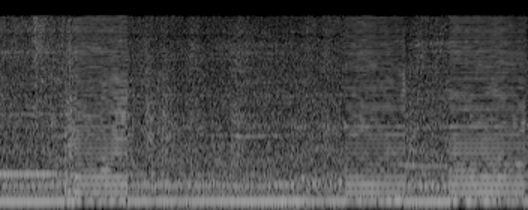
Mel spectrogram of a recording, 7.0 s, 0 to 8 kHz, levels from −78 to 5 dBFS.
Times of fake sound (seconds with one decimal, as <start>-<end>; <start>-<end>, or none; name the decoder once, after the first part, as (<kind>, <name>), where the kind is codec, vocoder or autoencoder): 1.0-1.7 (vocoder, HiFi-GAN); 4.6-5.4; 6.0-7.0

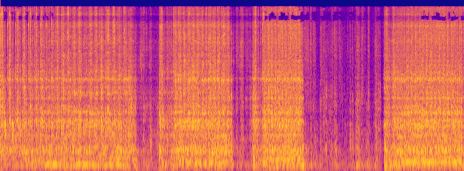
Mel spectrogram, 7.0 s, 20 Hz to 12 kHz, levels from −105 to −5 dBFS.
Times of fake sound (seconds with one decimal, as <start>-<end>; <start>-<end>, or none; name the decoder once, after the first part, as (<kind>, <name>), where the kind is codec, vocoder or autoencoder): 0.8-3.9 (codec, SNAC); 5.7-6.3

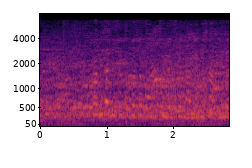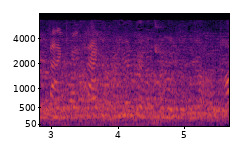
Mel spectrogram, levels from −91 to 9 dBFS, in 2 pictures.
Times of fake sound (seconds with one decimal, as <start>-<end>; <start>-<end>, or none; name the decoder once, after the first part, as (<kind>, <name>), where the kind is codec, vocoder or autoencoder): none

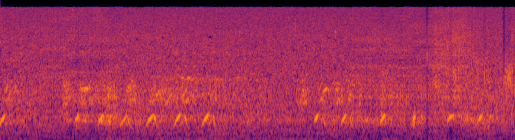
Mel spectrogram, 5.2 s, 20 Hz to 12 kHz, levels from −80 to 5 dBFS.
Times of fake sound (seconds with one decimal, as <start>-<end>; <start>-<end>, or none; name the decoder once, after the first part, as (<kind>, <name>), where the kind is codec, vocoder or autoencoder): 0.4-1.2 (codec, SNAC); 3.5-4.7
